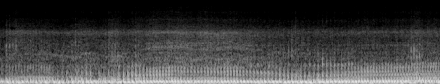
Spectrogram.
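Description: Motorbike engines rev loudly up close as the bikes climb past.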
